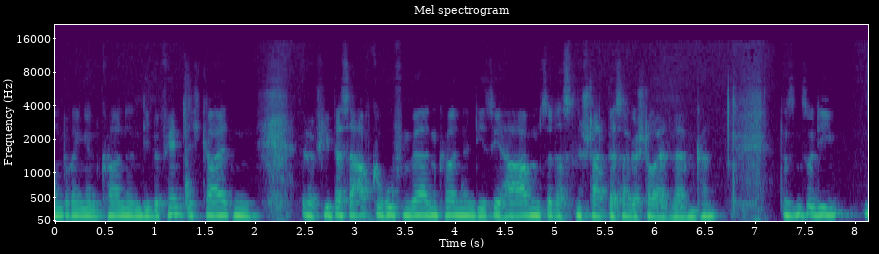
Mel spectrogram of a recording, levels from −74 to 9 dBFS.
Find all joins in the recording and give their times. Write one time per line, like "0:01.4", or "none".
none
